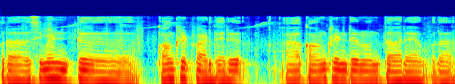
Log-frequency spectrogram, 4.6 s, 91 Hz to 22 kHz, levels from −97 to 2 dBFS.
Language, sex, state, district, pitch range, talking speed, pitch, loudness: Tulu, male, Karnataka, Dakshina Kannada, 105-115 Hz, 120 wpm, 110 Hz, -14 LUFS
